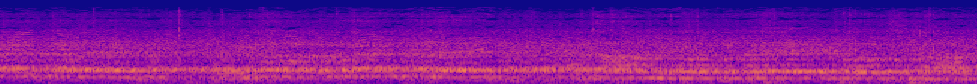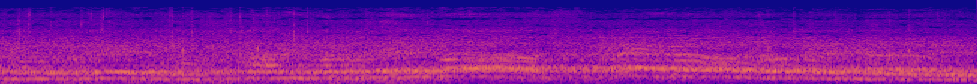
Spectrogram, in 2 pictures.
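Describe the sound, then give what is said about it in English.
A massive stadium crowd roars loudly and without pause, thousands of voices yelling and cheering together in a dense, sustained wall of sound after Salah's goal for Liverpool. “I just want to talk about the Salah goal, really. Like, not so much even the goal, the explosion afterwards.”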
